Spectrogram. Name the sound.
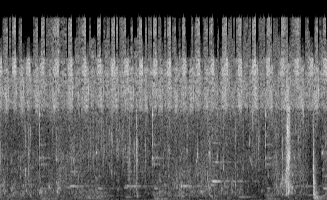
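rowboat moving on water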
